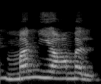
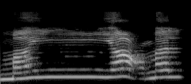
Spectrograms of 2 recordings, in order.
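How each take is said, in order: First: The n is said clearly, separate from y. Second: The n merges nasally into the y sound. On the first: The speaker calls it wrong. "हम ऐसे नहीं पढ़ सकते ... ये गलत होगा।" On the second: The speaker calls it right. "नून को मैं नाक में गुन्ना कर रही हूं।"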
